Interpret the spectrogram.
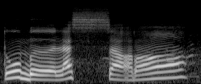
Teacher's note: Ro-nya dibaca secara tafkhim karena ro-nya berbaris fathah, jadi ditebalkan. Sara, ra, mad wajib muttasil karena ada mad tabi'i bertemu dengan hamzah dalam satu kalimat.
